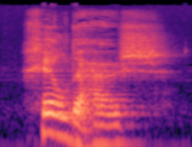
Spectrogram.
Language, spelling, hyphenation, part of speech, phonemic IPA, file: Dutch, gildehuis, gil‧de‧huis, noun, /ˈɣɪl.dəˌɦœy̯s/, Nl-gildehuis.ogg
- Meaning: guildhall (building used by a guild)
